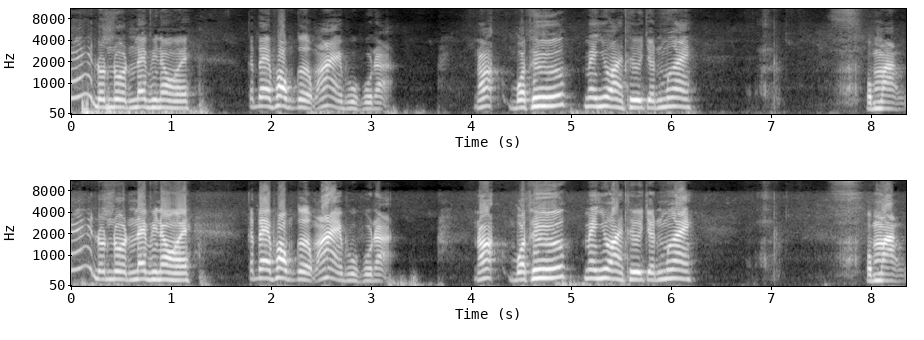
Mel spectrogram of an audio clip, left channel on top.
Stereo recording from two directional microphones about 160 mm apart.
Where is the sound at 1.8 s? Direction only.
15° left (ahead or behind).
